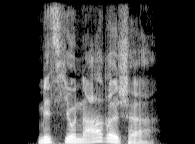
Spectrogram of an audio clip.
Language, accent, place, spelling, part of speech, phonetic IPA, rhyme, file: German, Germany, Berlin, missionarischer, adjective, [mɪsi̯oˈnaːʁɪʃɐ], -aːʁɪʃɐ, De-missionarischer.ogg
- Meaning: 1. comparative degree of missionarisch 2. inflection of missionarisch: strong/mixed nominative masculine singular 3. inflection of missionarisch: strong genitive/dative feminine singular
